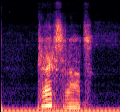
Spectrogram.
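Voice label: "krijgsraad", Dutch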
